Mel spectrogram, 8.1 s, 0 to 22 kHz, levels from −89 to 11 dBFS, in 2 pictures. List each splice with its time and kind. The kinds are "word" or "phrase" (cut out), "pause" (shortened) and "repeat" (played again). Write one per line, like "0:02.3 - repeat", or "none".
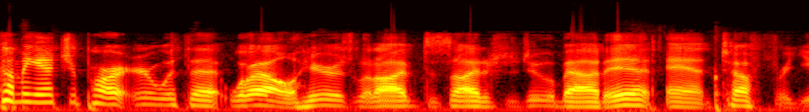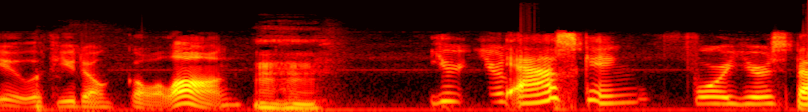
0:06.6 - word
